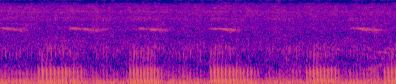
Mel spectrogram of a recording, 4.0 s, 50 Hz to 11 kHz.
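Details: Rhythmic cat purr: low vibrating rumble pulsing in five inhale-exhale swells about every 0.8 seconds, with a faint high chirp recurring in the background.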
